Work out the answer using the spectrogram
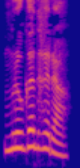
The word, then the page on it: ಮೃಗಧರ: mřga dhara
